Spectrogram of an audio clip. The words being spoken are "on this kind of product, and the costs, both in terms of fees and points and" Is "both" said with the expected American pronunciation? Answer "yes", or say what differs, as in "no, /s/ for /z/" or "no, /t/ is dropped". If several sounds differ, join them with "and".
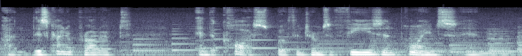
yes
